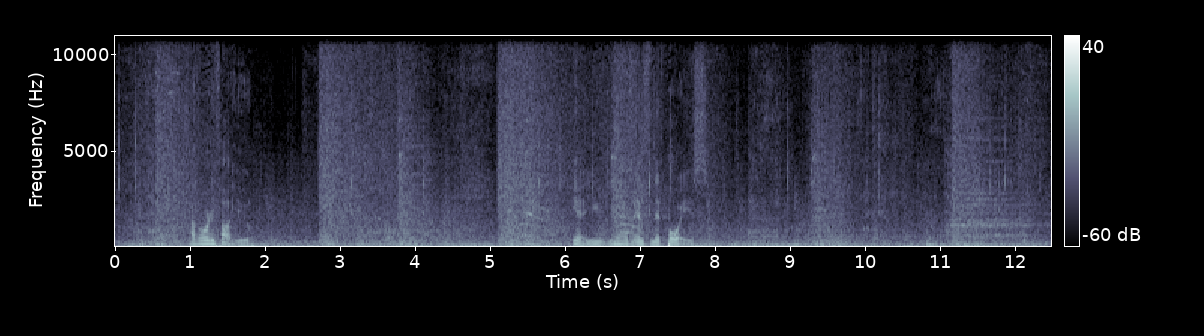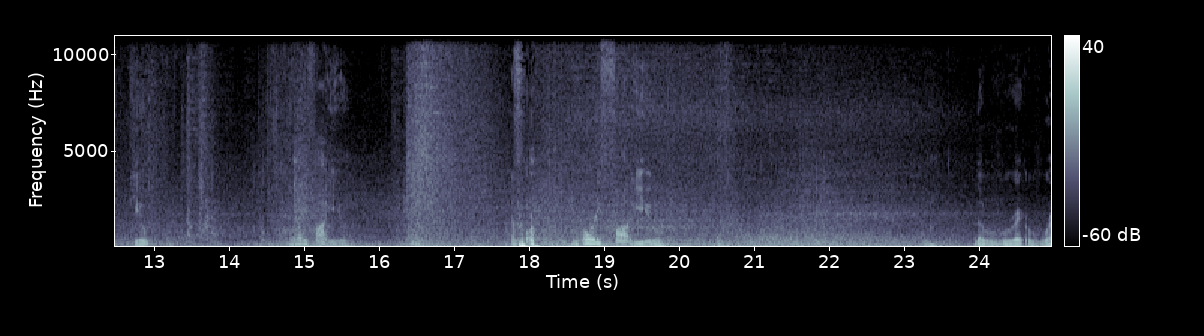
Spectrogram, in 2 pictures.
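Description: A large creature snarls and roars.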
